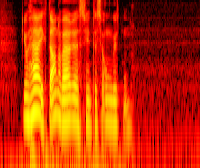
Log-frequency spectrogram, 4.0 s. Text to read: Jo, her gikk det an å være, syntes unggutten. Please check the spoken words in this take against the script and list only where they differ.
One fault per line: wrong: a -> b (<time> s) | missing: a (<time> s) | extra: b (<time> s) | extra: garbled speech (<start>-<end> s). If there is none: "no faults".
no faults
